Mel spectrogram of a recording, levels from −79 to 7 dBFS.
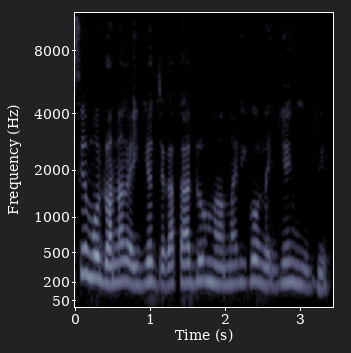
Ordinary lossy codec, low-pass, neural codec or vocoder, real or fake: none; none; codec, 24 kHz, 1 kbps, SNAC; fake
